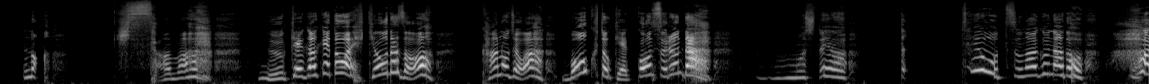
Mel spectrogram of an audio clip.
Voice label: cheerful boy

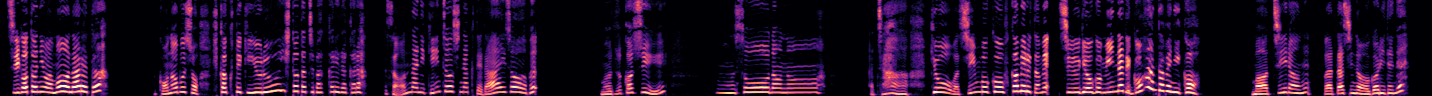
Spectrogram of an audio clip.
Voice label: Friendly senior office lady

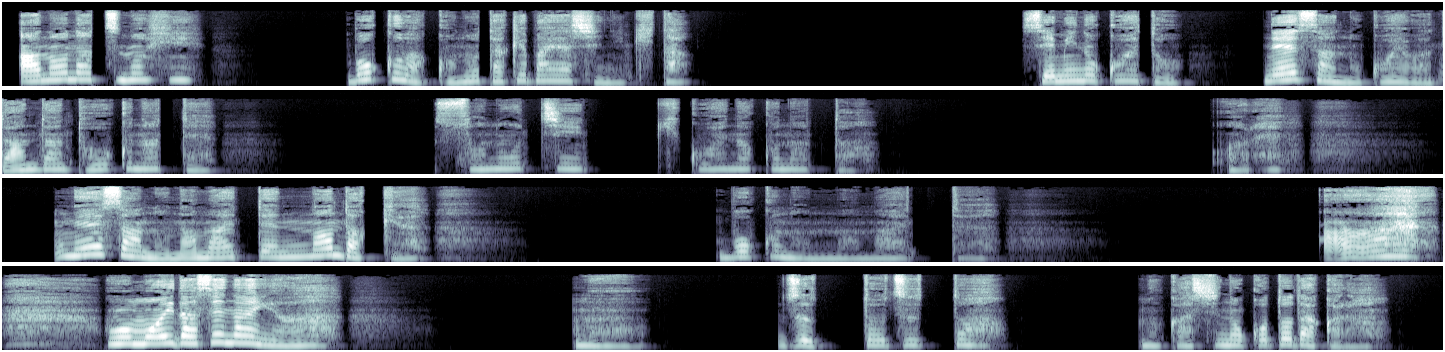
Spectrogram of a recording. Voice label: boy

